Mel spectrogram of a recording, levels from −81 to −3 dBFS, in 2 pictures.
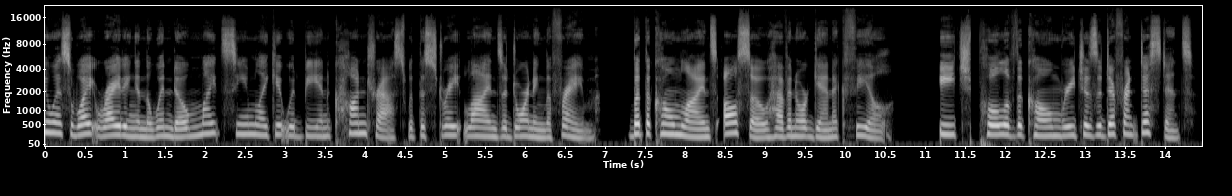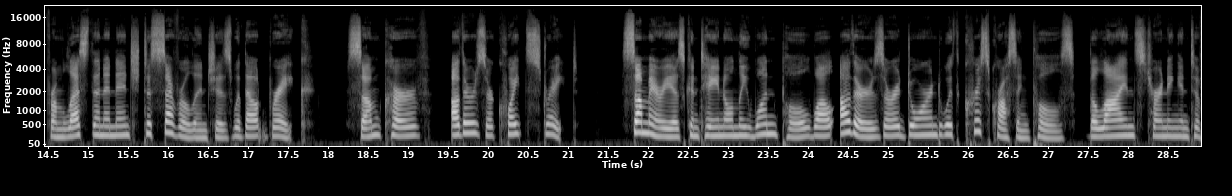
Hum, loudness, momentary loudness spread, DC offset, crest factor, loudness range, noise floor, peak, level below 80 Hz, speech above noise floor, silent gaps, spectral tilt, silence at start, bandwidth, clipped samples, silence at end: none; -28 LUFS; 8 LU; under 0.1%; 22 dB; 3 LU; -72 dBFS; -6 dBFS; -62 dBFS; 44 dB; none; -3 dB/octave; 0 s; over 20 kHz; under 0.1%; 0 s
